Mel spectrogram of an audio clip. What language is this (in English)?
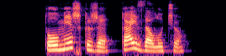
Mari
